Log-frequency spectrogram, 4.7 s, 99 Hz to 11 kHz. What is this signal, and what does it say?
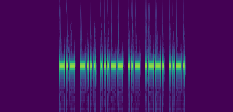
Morse code, heard as a keyed tone, about 36 wpm, 690 Hz. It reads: KB3UPF
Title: USA Call Signs - 6 Characters - 2x Character Spacing - 35wpm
